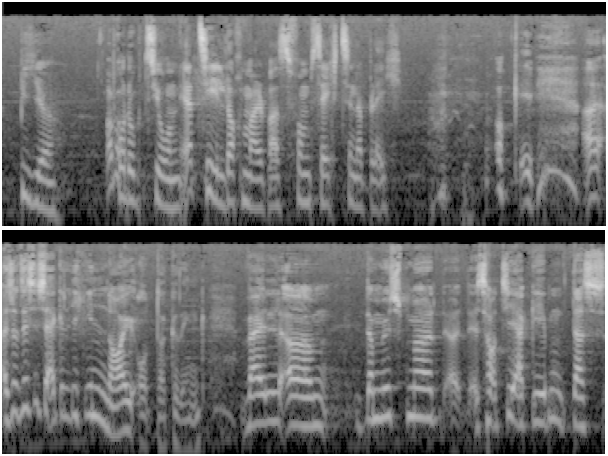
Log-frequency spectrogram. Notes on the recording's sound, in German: Live in Ottakring. 1.Teil des Live-Mitschnitts vom Kultursommerwien 2020. Live am Nietzscheplatz über Ottakring.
